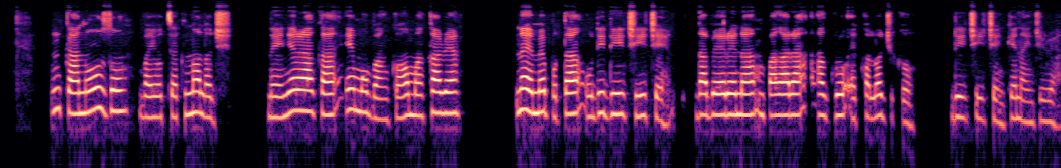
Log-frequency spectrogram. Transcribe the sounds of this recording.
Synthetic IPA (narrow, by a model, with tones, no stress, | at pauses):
ŋ̩˦ka˨nʊ˦zʊ˦ba˨jo˨te˨knɔ˦lɔ˨d͡ʒi˨ | ne˨ɲe˦ɾa˦ka˦ɪ˦mʊ˦ba˨ŋ̩˨kɔ˦ma˦ka˦ɾja˦ | ne˦˨me˦pʊ˨ta˦ʊ˨dɪ˦dɪ˦i˦t͡ʃi˦t͡ʃe˨ | da˦be˦ɾe˦na˨m̩˦pa˦ɣa˦ɾa˦a˦ɡɾo˦e˨kɔ˨lɔ˦d͡ʒi˨kɔ˨ | dɪ˦i˦t͡ʃi˦i˦t͡ʃe˨ŋ̩˨ke˦na˨ɪ˨d͡ʒi˦ɾi˨a˨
